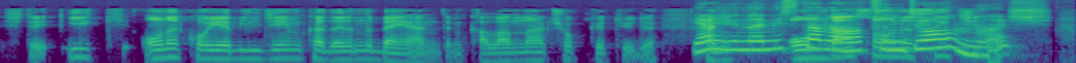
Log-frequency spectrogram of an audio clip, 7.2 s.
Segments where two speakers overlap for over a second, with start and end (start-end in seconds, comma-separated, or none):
4.6-6.6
